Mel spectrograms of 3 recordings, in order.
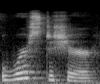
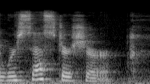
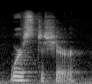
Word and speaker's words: Worcestershire: It's Worcestershire, like Worcestershire sauce. Don't think you have to say Worcestershire or any other convoluted combination. Just say Worcestershire.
